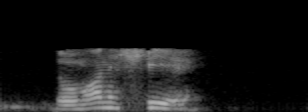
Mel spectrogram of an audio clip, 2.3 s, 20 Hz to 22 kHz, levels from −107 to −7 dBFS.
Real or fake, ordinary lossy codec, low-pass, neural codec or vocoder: fake; MP3, 24 kbps; 3.6 kHz; codec, 24 kHz, 0.9 kbps, WavTokenizer, medium speech release version 1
